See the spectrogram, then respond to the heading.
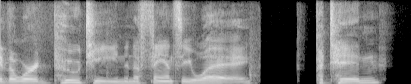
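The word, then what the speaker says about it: poutine: is originally from Quebec and it's French and ptin is how you pronounce it in French okay well for anyone else he's saying the the Canadian is trying so hard to say the word ptin in a fancy way ptin I've never heard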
